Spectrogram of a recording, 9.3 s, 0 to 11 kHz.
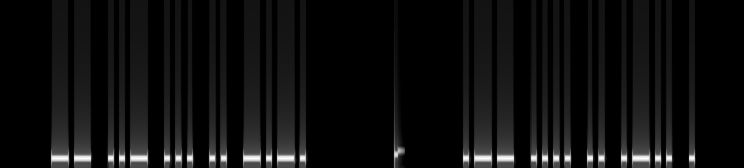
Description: Morse code, heard as a keyed tone, about 17 wpm, 700 Hz. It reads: MUSIC WHILE
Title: Sentences from Top 300 Words - New Word Drill - 17wpm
